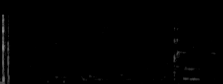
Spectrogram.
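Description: Computer mouse click: a sharp, brief double tick at the very start, followed by near silence with only faint, soft low sounds.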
